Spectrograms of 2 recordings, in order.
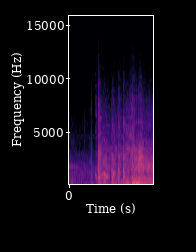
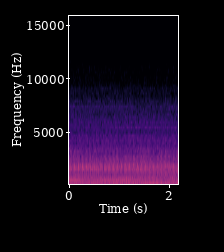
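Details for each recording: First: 2007 Toyota Camry V6 cold start at 27°F. Short crank with a metallic whirr lingering as the engine catches; owner expects the starter pinion gear to stick. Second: 2007 Toyota Camry V6 cold start at 27°F: steady, even idle with smooth continuous hum, no knocks or ticks; starter pinion possibly sticking briefly, otherwise no problem.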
